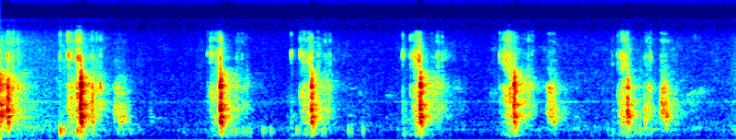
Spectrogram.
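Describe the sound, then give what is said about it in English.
A knife slices through celery ribs on a cutting board, making crisp, crunchy cuts in an uneven, steady series with brief pauses between short bursts of strokes. “Here we go with the celery ribs. And I'm not going to de-hair them. We're just going to slice these up.”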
